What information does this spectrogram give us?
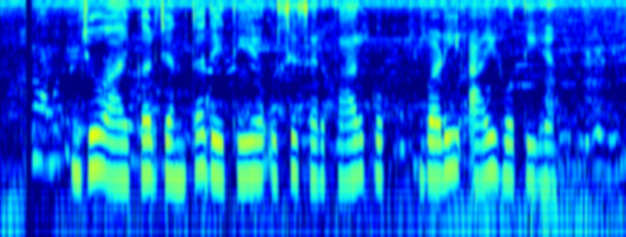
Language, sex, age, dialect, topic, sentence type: Hindi, female, 18-24, Hindustani Malvi Khadi Boli, banking, statement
